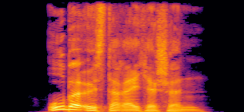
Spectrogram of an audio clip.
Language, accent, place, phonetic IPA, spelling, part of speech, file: German, Germany, Berlin, [ˈoːbɐˌʔøːstəʁaɪ̯çɪʃn̩], oberösterreichischen, adjective, De-oberösterreichischen.ogg
- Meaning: inflection of oberösterreichisch: 1. strong genitive masculine/neuter singular 2. weak/mixed genitive/dative all-gender singular 3. strong/weak/mixed accusative masculine singular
